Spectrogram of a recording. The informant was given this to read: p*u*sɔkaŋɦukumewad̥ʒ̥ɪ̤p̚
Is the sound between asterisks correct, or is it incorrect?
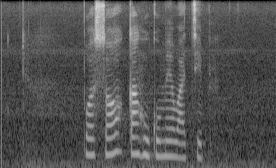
incorrect: ɔ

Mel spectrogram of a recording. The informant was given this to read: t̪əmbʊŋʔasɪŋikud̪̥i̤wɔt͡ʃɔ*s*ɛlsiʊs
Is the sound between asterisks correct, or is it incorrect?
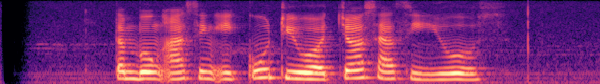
correct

